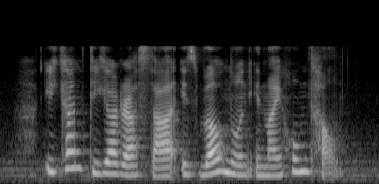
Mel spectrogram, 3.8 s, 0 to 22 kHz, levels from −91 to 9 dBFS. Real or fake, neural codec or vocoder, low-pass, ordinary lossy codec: fake; codec, 16 kHz, 6 kbps, DAC; none; none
